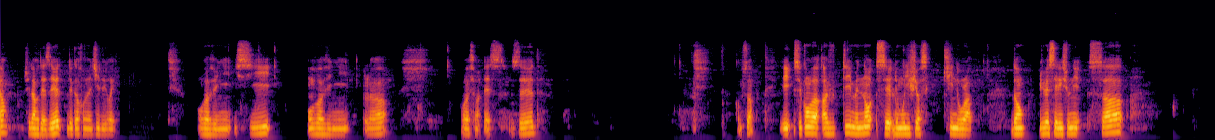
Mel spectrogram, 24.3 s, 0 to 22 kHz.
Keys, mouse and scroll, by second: 0.3 r, 3.5-4.9 drag, 4.9 scroll down 3, 5.2 middle click, 5.6-6.7 scroll up 1, 6.7-7.0 scroll up 1, 7.0-8.5 drag, 8.5 middle click, 9.4 s, 14.4 KP_3, 15.2-15.8 scroll up 2, 15.8 Tab, 16.1 scroll down 3, 16.4-23.1 middle drag, 23.1-24.3 scroll down 2.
